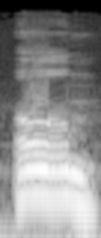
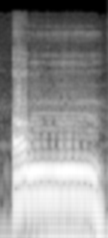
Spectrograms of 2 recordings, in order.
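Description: First: The vowel is held long before closing. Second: The vowel is short and closes quickly. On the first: The speaker calls it right. "chúng ta phải đọc chữ O kéo dài hai nhịp trước, rồi chúng ta mới đóng chữ O lại sau" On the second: The speaker calls it wrong. "Chứ chúng ta đừng đọc là Om"

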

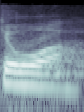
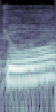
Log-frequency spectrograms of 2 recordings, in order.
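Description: First: The word is said with a low falling tone. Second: The word is said with a high rising tone. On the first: It means the temple. "là dấu huyền" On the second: It means the Lord. "là dấu sắc"

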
